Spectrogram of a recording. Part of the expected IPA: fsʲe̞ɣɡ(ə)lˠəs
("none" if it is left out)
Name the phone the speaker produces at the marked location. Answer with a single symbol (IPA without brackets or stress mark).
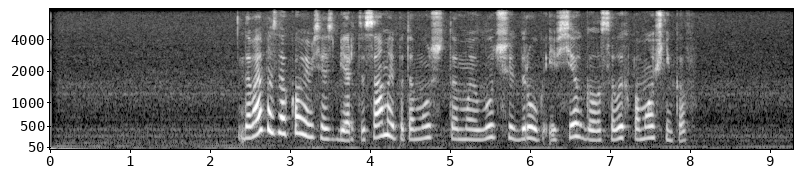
ə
